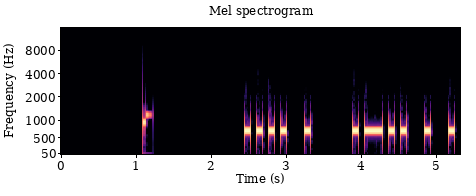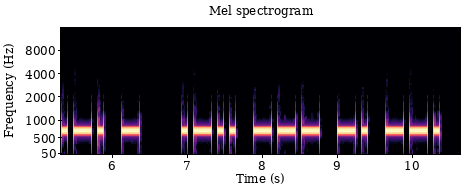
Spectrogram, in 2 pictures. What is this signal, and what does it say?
Morse code, heard as a keyed tone, about 15 wpm, 700 Hz. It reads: HE LEFT LONG
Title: Sentences from Top 1000 Words - Review Part 3 - 15wpm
